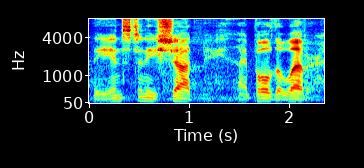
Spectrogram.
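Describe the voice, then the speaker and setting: Male game role: easygoing veteran flyer, lowish yet forceful voice, wry storyteller, faint ambient noise. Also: fairly even intonation, brisk. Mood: recounting, tense. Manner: wry, conversational. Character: plucky, self-mocking former fighter pilot. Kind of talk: storytelling interview acting.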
